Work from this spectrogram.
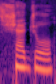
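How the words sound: It is said with a British pronunciation. The speaker calls it wrong. "the one thing I don't like about the Brits"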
